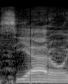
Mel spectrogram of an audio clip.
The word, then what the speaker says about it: Seattle: I'm told the pronunciation is supposed to be with an R, not a T. Seattle, yeah.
